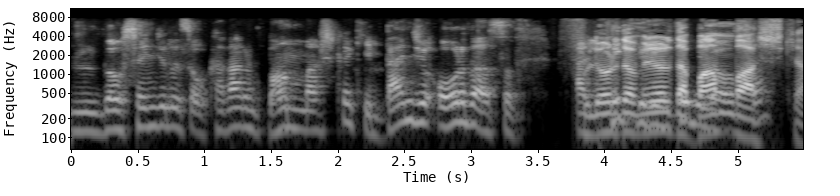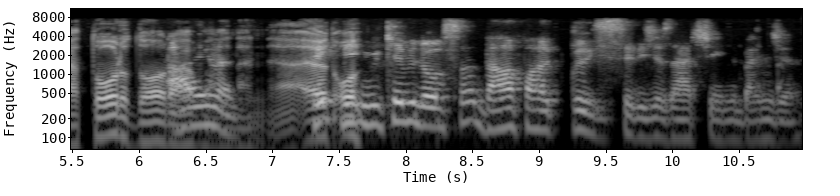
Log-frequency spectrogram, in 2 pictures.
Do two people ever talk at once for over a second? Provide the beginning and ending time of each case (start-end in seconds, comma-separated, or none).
3.8-5.2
